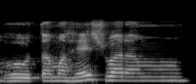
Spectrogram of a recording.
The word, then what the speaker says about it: भूतमहेश्वरम्: तो यहाँ पे तनु का जो उकार है वो ह्रस्व है, और भूत महेश्वरम में जो इसका जो उकार है वो दीर्घ है। तो ह्रस्व मात्रा के उच्चारण के लिए जितना हमें समय लगता है, उससे लगभग दुगना समय हमें दीर्घ मात्रा के उच्चारण में लगना चाहिए। तो तनुमाश्रितम ऐसा कह देंगे तो भूत महेश्वरम।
